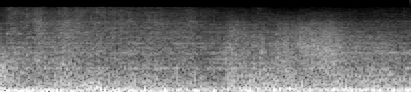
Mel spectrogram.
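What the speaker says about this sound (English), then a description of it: "That's a hefty explosion." A hefty explosion from a Mandalorian episode, a dense low rumbling roar that fills the short stretch at steady loudness with no gaps.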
